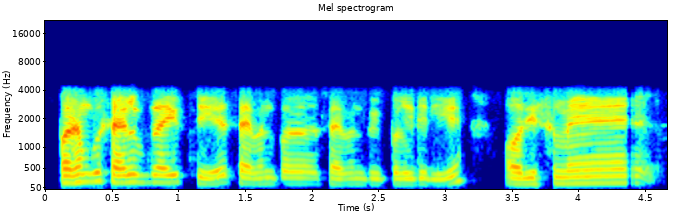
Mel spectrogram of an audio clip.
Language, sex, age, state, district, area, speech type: Hindi, male, 30-45, Madhya Pradesh, Balaghat, rural, conversation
